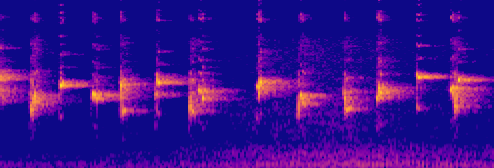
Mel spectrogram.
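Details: Sooty-headed bulbul singing a long unbroken phrase meant to train kept birds: quick chain of clear whistled notes jumping between two pitches, each note brief and slightly falling, roughly two to three per second, with faint background hum.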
